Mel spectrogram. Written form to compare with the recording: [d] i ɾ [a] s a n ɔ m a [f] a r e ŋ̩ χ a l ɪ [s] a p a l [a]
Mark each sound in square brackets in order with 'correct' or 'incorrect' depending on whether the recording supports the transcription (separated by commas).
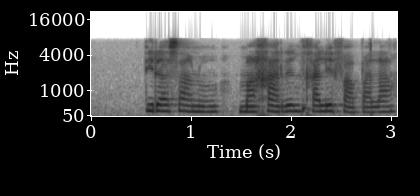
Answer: incorrect, correct, incorrect, incorrect, correct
